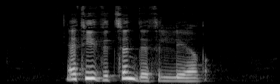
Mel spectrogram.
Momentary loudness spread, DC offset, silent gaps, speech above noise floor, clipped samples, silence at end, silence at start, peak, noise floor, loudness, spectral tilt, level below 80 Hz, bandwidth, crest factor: 9 LU; under 0.1%; none; 45 dB; under 0.1%; 0.8 s; 0.65 s; -6 dBFS; -65 dBFS; -21 LUFS; -5 dB/octave; -74 dBFS; 16.5 kHz; 18 dB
